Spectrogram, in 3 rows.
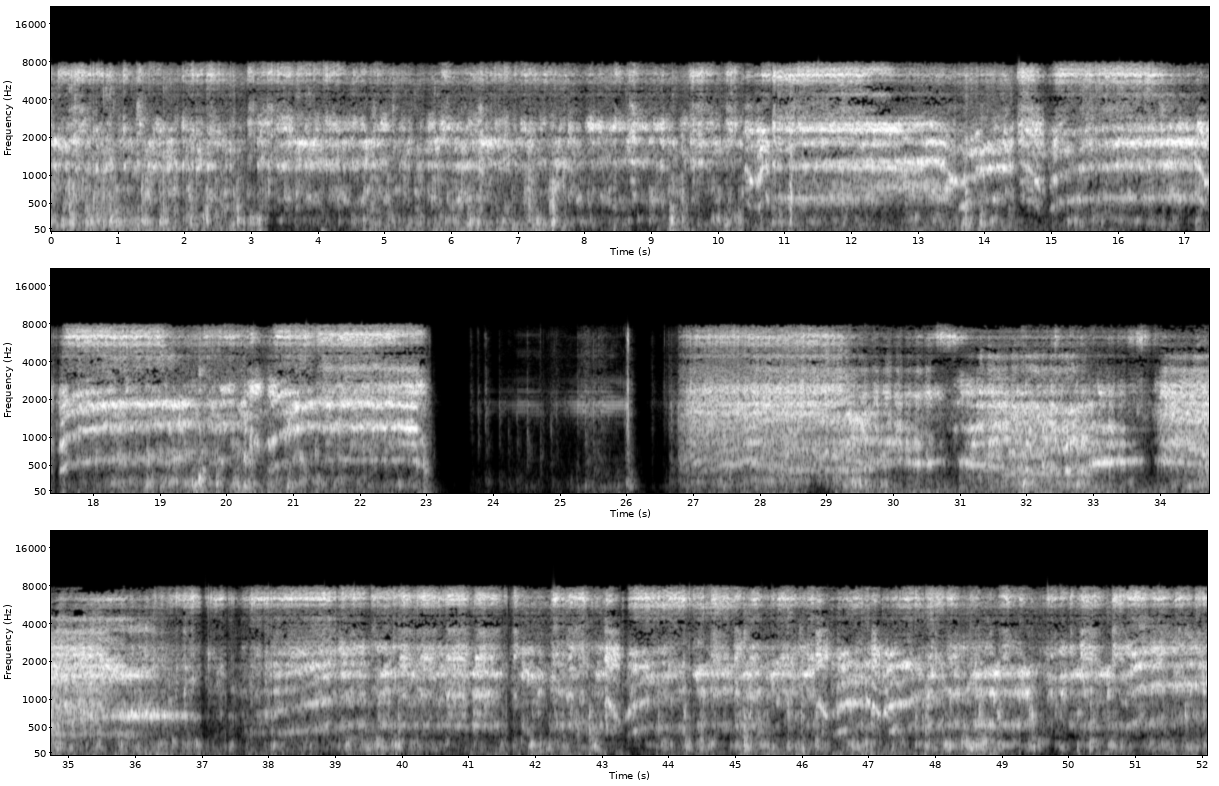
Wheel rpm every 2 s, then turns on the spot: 160, 160, 160, 160, 170, 160, 150, 130, 140, 160, 150, 80, 0, 30, 70, 70, 70, 80, 90, 130, 140, 120, 140, 120, 140, 160.
22-24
